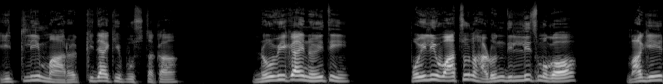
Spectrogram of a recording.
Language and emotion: Goan Konkani, angry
